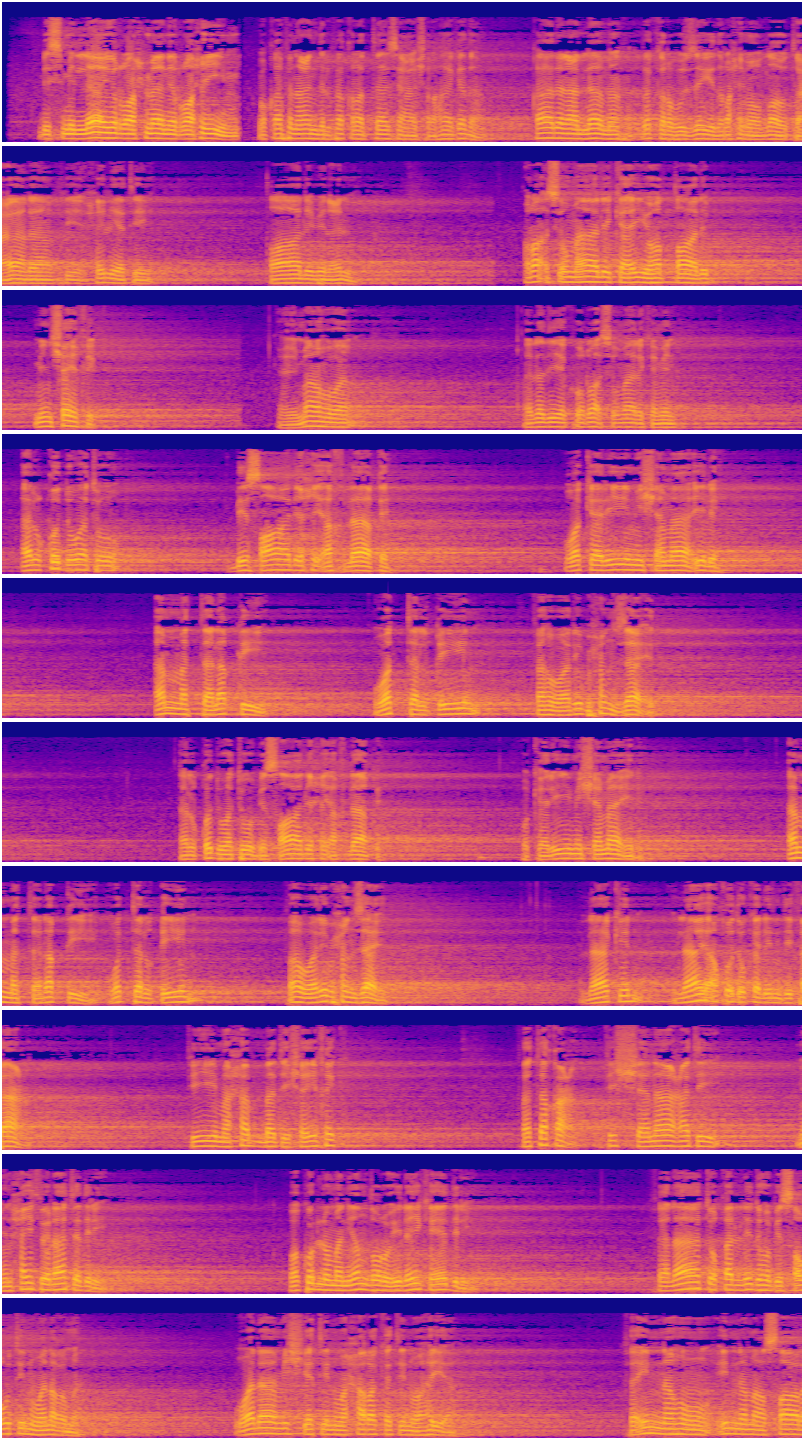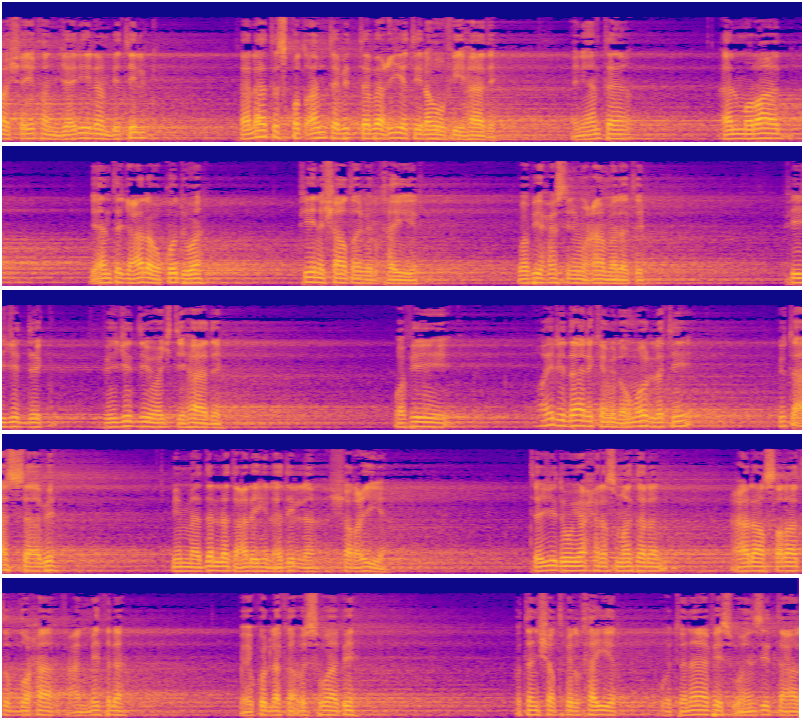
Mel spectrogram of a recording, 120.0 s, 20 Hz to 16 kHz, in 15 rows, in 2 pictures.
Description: *الدرس الرابع والثلاثون (34) {فصل أدب الطالب مع شيخه رأس مالك أيها الطالب من شيخك}*
الجمعة 21 صفر 1447 هــــ | الدروس، حلية طالب العلم، دروس الآداب | شارك بتعليقك | 27 المشاهدات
